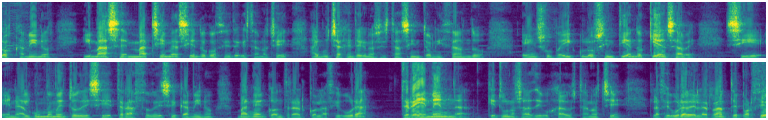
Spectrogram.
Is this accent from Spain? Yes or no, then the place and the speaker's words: yes; Spain; somos españoles, amigo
